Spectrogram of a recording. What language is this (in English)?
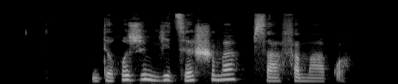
Kabardian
